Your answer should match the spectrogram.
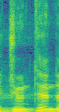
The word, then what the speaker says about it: Juntendo: Actually, Juntendo and Nintendo pronunciation really similar, but a big difference.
